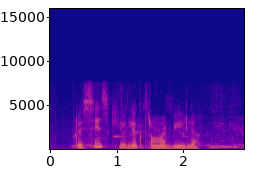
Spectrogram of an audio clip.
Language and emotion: Russian, sad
